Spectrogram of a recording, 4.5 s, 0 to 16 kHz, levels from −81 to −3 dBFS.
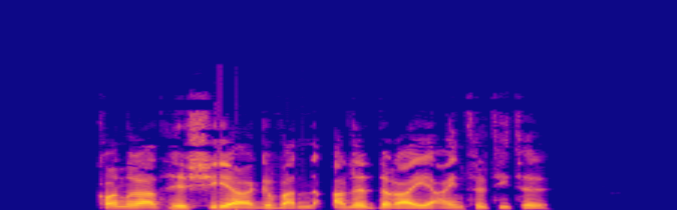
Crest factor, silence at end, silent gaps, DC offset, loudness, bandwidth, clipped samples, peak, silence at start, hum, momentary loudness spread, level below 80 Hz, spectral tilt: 16 dB; 0.9 s; none; under 0.1%; -16 LUFS; 9.6 kHz; under 0.1%; 0 dBFS; 0.65 s; none; 10 LU; -56 dBFS; -5 dB/octave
